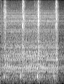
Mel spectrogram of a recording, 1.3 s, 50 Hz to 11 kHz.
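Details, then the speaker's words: Total artificial heart pneumatic driver: rapid, regular hissing puffs of air from the external backpack driver of two implanted artificial ventricles, about 130 bursts a minute, replicating a fast heartbeat; the noise is constant. "It pumps about 130 bursts of air per minute, replicating a rapid heartbeat. That noise is always there."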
